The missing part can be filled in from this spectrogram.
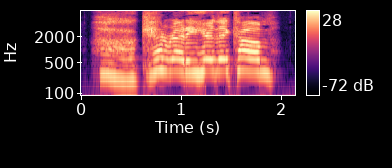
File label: incoming, teengirl survivor voice; source engine; left 4 dead 2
